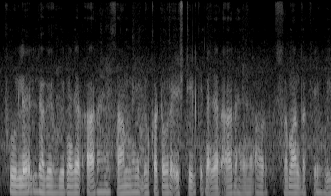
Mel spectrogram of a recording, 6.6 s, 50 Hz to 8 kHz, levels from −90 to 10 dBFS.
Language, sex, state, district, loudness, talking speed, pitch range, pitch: Hindi, male, Bihar, East Champaran, -28 LUFS, 190 wpm, 105-115 Hz, 105 Hz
